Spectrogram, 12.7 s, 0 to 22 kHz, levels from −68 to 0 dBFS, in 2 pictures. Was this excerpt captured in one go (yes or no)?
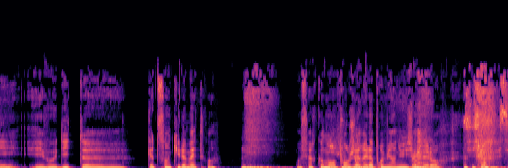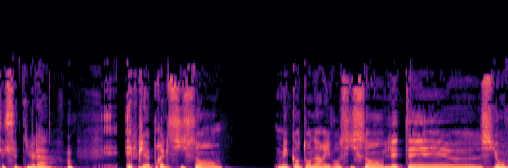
no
